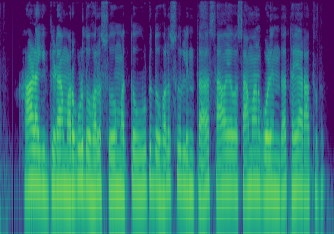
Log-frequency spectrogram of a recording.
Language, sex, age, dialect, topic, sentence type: Kannada, male, 18-24, Northeastern, agriculture, statement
